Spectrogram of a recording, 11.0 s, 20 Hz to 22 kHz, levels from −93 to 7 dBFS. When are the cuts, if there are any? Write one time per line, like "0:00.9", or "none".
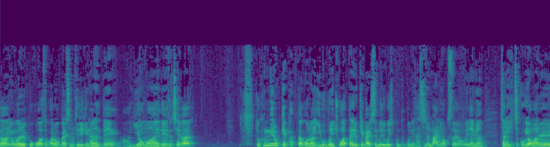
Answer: none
